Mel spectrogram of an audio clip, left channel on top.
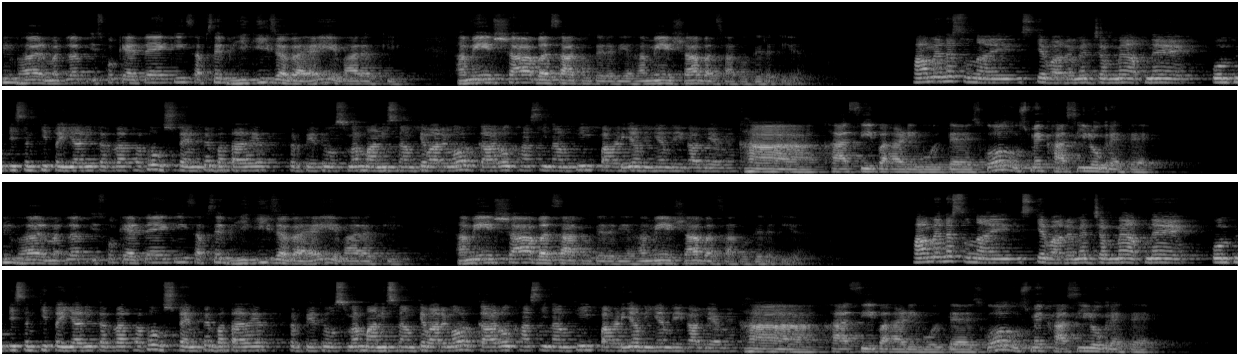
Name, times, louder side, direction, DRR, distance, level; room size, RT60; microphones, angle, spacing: voice 1, 0.0-4.0 4.5-7.9 19.7-23.8, left 1 dB, 35° left, -2 dB, 3.7 m, -31 dB
voice 2, 9.1-11.8 12.1-19.7, right 1 dB, 20° right, 1 dB, 1.5 m, -30 dB
27.0 x 9.7 x 3.6 m, 0.96 s
head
